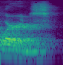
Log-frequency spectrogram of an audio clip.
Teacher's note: D and S together comes across as a Z sound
